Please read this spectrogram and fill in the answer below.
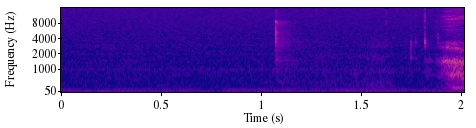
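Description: Quiet room tone with a steady low hum and one faint, short click about a second in.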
